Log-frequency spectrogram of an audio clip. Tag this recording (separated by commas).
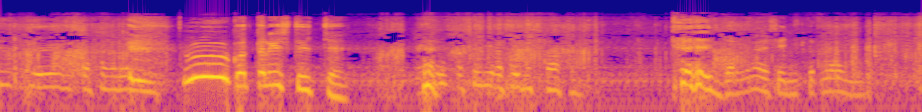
Speech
